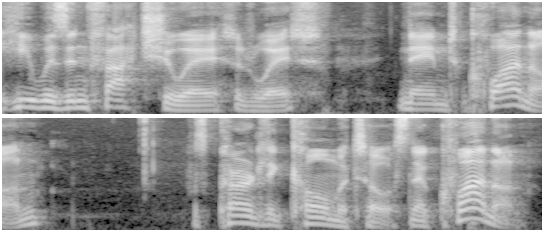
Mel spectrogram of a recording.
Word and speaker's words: Kwannon: You're also doing a very good job not saying QAnon every time you say Quanon, just to let you know.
